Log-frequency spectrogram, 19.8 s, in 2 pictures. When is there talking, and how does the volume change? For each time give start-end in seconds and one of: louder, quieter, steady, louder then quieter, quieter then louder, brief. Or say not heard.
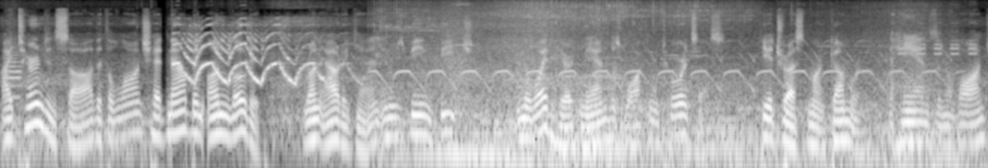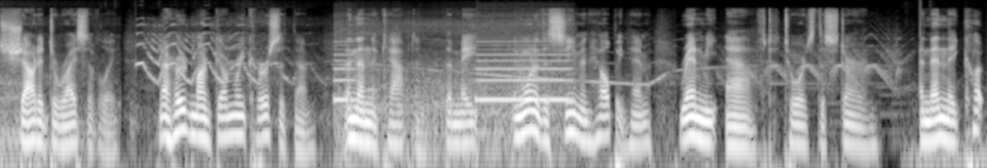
0.0-19.7 steady.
